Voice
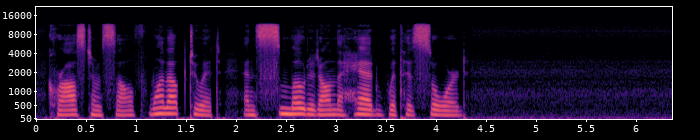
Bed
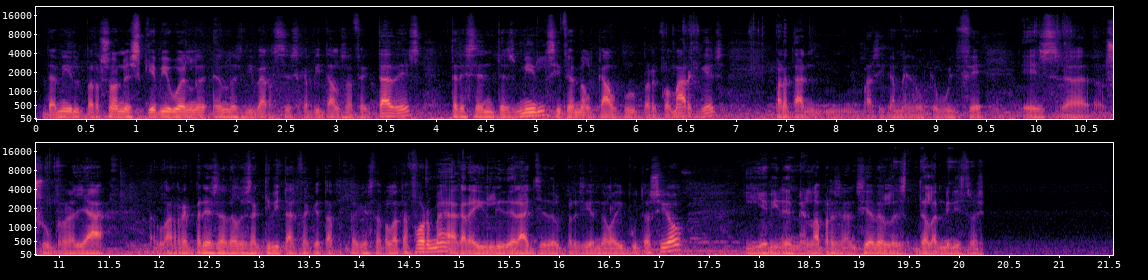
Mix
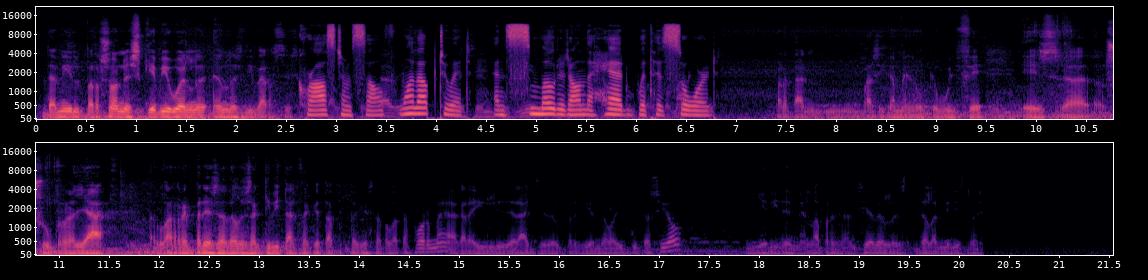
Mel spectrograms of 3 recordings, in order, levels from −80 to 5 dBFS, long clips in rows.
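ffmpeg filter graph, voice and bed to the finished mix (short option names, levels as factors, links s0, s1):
-filter_complex "[0:a]adelay=2500,volume=0.841[s0];[1:a]volume=6.68,afade=t=out:st=1.92:d=0.8:silence=0.0944061,afade=t=in:st=7.26:d=1.13:silence=0.125893,afade=t=out:st=12.65:d=1.72:silence=0.11885[s1];[s0][s1]amix=inputs=2:normalize=0"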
